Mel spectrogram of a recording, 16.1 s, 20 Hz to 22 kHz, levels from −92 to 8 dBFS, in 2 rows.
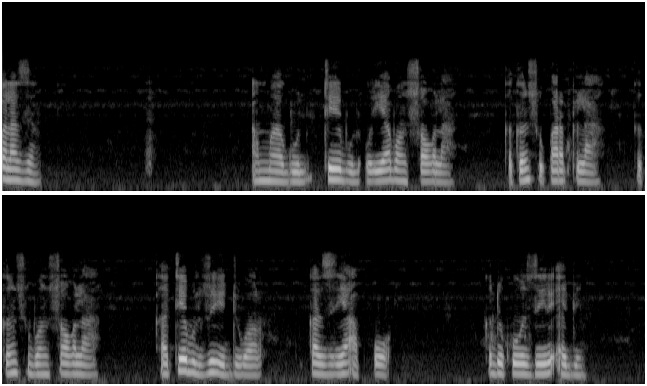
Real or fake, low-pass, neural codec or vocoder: fake; 7.2 kHz; vocoder, 44.1 kHz, 80 mel bands, Vocos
